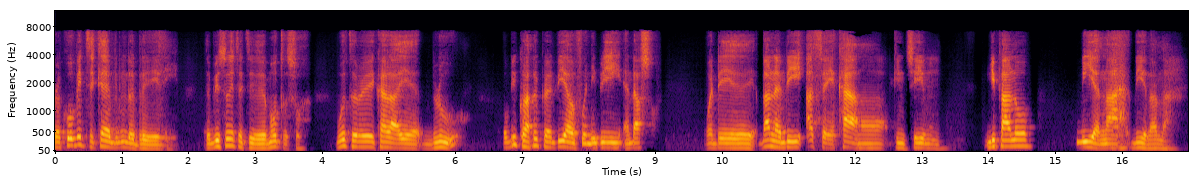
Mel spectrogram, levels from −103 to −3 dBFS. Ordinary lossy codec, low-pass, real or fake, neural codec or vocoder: MP3, 48 kbps; 7.2 kHz; fake; codec, 16 kHz, 0.5 kbps, X-Codec, HuBERT features, trained on balanced general audio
